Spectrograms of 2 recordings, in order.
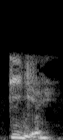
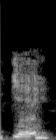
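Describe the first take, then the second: First: Pie as PÍ-e, stressed on i; hiatus. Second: Pie as one syllable, stressed e; diphthong. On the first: Teacher giving the form of piar, pie as PÍ-e. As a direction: split pie into two syllables, falling after í. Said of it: "que es de piar". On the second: Teacher distinguishing two words, pie in one syllable. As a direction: say pie as PYÉ, gliding off the i. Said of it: "cómo distinguimos la palabra". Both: Shown as a demonstration.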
